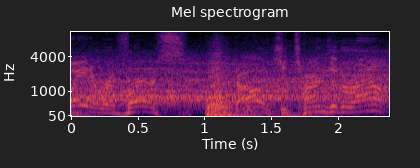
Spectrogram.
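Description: A blow lands on a wrestler's body with a heavy thud.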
